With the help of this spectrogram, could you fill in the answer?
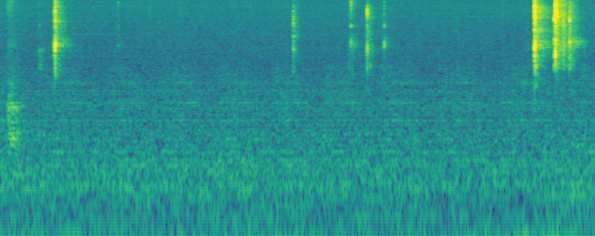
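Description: A thin metal blade cuts diagonal lines into a solid orange-and-white striped bar of soap. It makes brief, bright scratching clicks scattered across a quiet background, with a quick cluster of sharper scrapes near the end.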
